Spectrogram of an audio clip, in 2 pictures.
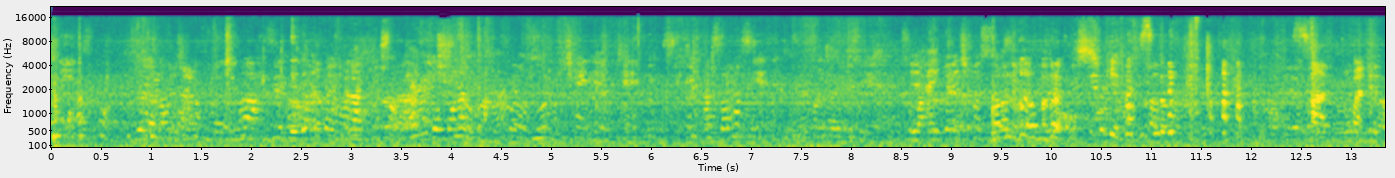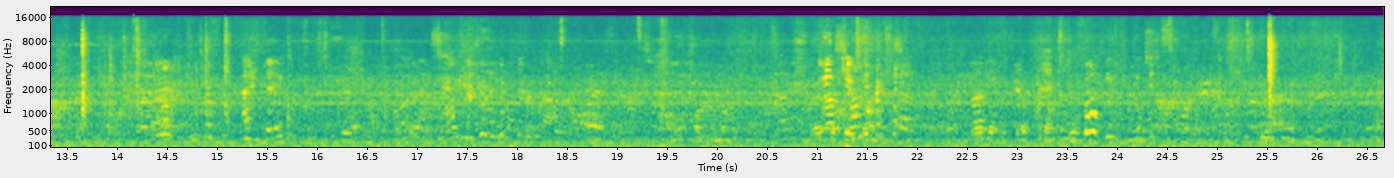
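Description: A train hums steadily while standing at a platform.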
